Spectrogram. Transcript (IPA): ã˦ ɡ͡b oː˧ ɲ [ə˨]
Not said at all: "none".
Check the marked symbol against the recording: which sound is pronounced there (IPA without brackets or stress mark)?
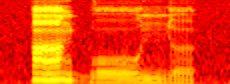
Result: ə˨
